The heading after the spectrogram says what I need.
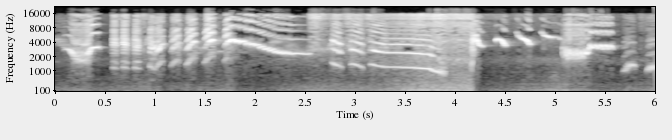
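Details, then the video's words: Asian pied starling song used as a master recording for training and luring other birds; varied whistles, long descending slurred notes and harsh rasping passages, with faint low background noise. "Jalak Suren Gacor Auto Bongkar Isian Buat Masteran Pagi/Sore/Malam & Pancingan Burung Jalak"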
